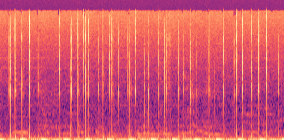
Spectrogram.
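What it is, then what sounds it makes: Hardcover book spine with paper dust jacket. Long nails tap and scratch along the paper dust jacket on the spine of a blue hardcover book held upright. The result is a quick, fairly steady run of soft, dull taps with crisp, bright clicky edges and papery scratching, each sound dying away almost at once.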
